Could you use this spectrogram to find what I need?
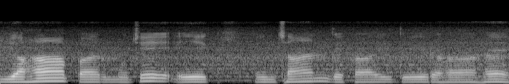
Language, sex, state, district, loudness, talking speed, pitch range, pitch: Hindi, male, Madhya Pradesh, Katni, -20 LUFS, 105 wpm, 115-125 Hz, 115 Hz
